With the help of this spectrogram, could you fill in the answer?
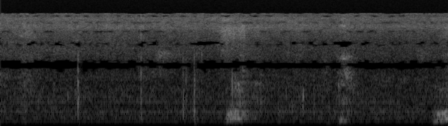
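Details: A curious Dachshund, being urged to crawl inside a clothes basket, gives two brief, low, throaty sounds about a second and a half apart, with soft tapping and rustling.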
